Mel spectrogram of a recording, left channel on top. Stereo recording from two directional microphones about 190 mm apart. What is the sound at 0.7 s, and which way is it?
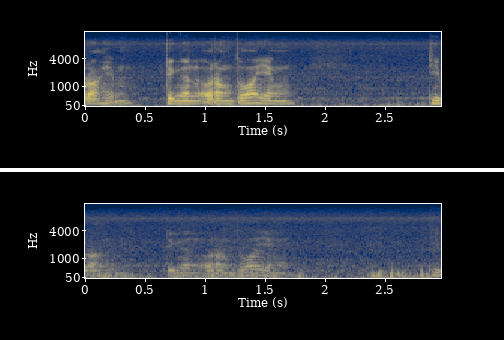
Speech, 60° left (ahead or behind).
